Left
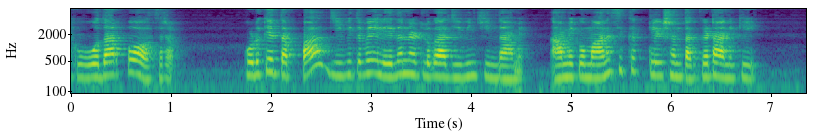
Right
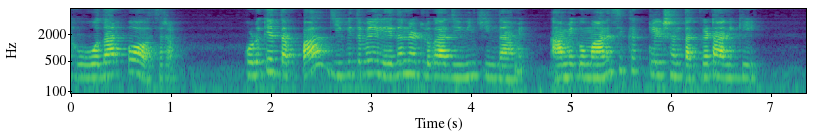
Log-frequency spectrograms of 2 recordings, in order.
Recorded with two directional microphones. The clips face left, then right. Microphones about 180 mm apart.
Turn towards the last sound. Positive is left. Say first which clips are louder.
# left 5 dB
turn(degrees=40)  # may be behind; listen again after turning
